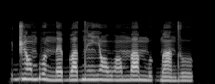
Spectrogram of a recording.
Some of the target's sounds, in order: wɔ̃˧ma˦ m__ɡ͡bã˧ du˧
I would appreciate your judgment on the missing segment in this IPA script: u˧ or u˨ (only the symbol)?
u˧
